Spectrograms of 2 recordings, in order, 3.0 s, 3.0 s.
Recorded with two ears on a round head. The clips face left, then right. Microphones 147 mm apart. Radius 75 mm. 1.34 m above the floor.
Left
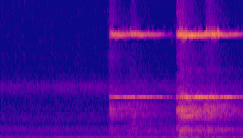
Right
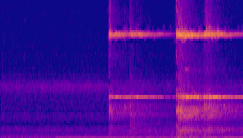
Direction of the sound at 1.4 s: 85° right.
